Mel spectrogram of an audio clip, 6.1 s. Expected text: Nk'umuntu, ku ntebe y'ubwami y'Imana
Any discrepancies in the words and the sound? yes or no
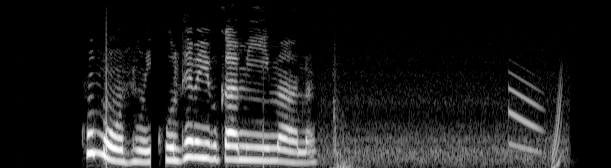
yes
